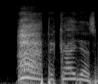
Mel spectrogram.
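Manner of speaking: light, high, mild yelling, acted out. Acting out yelling at home: imitating someone shouting at home. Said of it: "Gritos en casa".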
